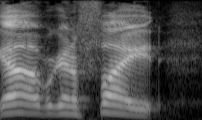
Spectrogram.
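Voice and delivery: high, loud yelling. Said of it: "someone would yell at you".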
